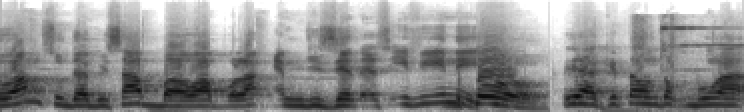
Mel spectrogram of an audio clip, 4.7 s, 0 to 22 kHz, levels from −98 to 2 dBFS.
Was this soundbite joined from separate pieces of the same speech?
yes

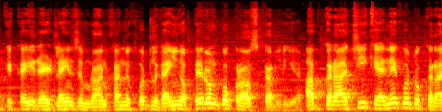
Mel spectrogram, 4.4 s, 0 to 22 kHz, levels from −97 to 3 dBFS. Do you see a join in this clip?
yes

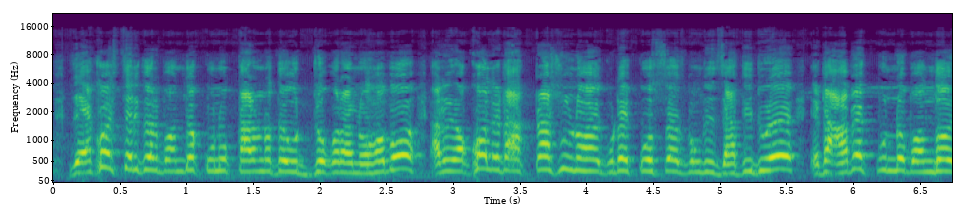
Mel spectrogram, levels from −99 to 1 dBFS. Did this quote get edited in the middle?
no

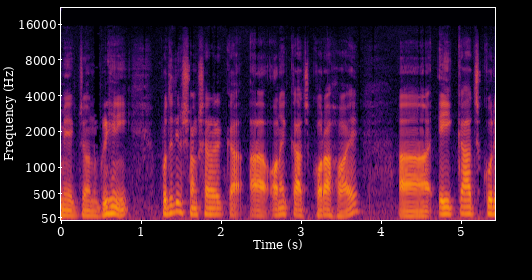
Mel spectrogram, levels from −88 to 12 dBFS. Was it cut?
no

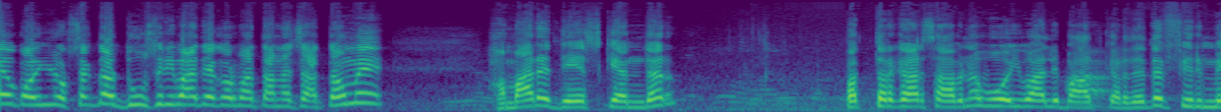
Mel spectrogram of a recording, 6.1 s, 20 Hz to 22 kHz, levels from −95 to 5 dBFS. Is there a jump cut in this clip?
no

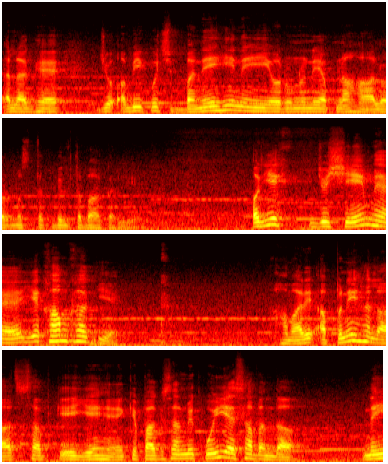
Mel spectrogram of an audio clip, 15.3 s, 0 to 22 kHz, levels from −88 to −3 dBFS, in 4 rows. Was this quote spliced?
yes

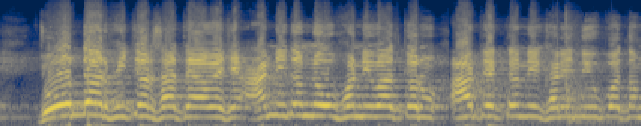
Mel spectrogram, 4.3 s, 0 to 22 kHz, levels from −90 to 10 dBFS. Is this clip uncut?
no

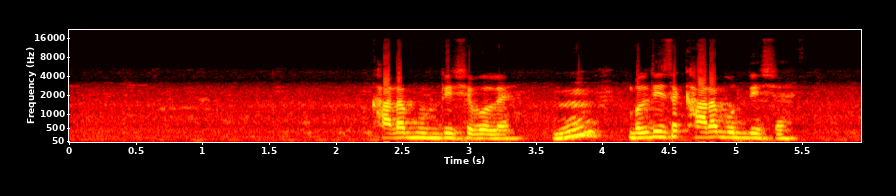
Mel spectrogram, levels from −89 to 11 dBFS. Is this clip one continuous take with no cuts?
yes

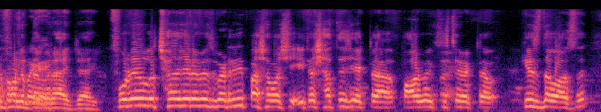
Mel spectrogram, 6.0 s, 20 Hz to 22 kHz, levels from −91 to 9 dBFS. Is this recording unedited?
no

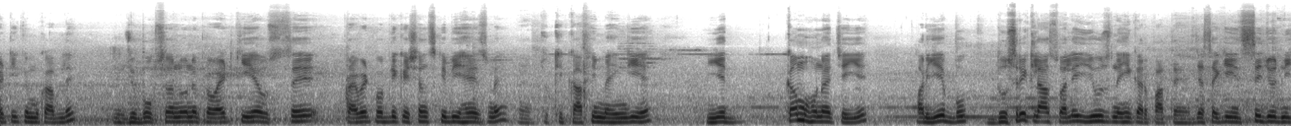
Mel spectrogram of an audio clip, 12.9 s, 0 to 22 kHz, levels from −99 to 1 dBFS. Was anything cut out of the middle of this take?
no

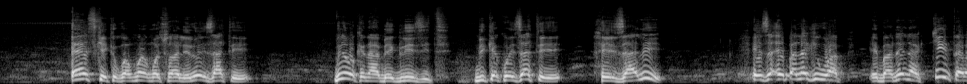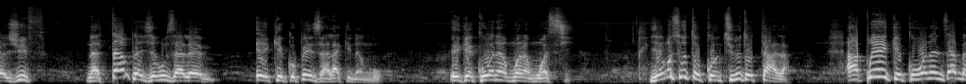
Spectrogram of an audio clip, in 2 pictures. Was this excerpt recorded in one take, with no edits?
yes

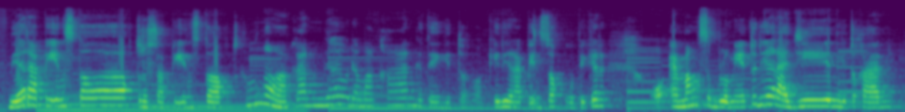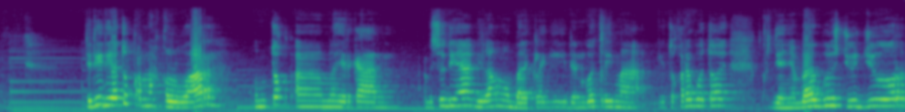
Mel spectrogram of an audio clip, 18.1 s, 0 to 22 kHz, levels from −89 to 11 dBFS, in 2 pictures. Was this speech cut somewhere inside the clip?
no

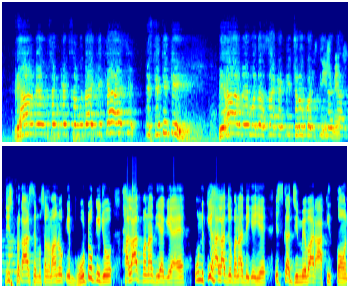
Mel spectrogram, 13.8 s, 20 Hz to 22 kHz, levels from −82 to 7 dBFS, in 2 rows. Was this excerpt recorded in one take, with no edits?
no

